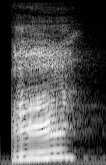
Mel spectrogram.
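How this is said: The call is soft and gentle.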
